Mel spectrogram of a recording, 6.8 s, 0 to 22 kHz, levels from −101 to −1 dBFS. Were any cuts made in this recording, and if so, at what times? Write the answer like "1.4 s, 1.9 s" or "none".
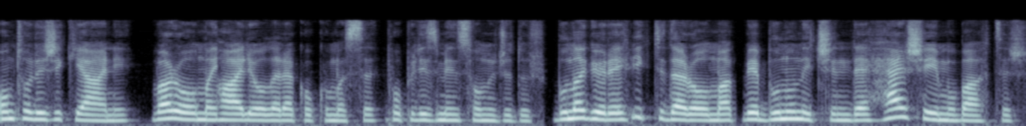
1.4 s, 2.6 s, 4.2 s, 4.9 s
